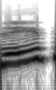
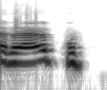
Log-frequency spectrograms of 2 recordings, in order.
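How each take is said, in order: First: रेप with a long closed 'ay' vowel; रेप with 'ay', not open 'a'; vowel contrast. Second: रैप with an open 'ae' vowel; रैप with open 'ae', not 'ay'; vowel contrast. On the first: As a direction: say रेप to rhyme with English 'tape'. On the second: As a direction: say रैप like English 'rap'. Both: Shown as a demonstration. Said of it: "रेप या रैप?".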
